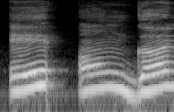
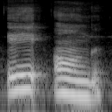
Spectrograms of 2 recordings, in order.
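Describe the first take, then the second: First: The final consonant is followed by a full vowel. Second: The final consonant is said bare, without a vowel. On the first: The speaker calls it wrong. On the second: The speaker calls it right.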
